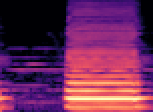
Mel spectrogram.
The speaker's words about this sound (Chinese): 狗爷爷展示的是他的拖车。 我的拖车发出的声音是这样的。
